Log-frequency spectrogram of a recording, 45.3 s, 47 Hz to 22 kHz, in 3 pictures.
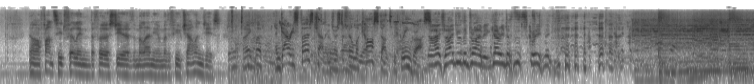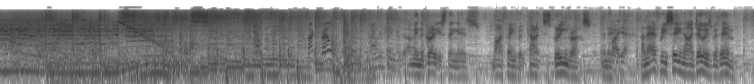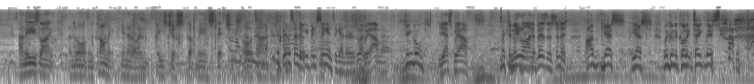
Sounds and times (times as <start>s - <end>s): Speech: 0.6s - 11.0s, 22.5s - 29.8s, 30.5s - 44.6s
Music: 4.4s - 10.3s, 11.1s - 45.2s.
